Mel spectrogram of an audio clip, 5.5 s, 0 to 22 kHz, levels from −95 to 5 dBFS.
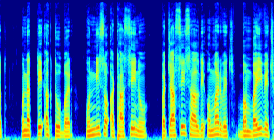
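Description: No technical faults are audible.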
